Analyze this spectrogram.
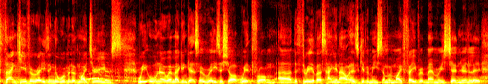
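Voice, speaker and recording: Over noticeable background noise, a man with an American accent speaks at a fairly high pitch with ordinary pitch variation. He keeps a very even loudness and hardly any pauses. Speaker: groom. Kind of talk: wedding speech. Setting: wedding reception with audience and microphone. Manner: warm, occasionally halting.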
